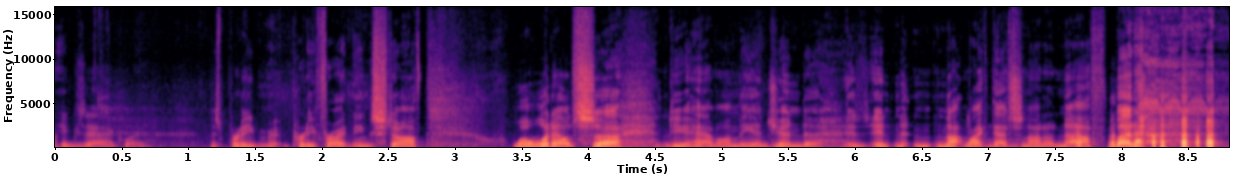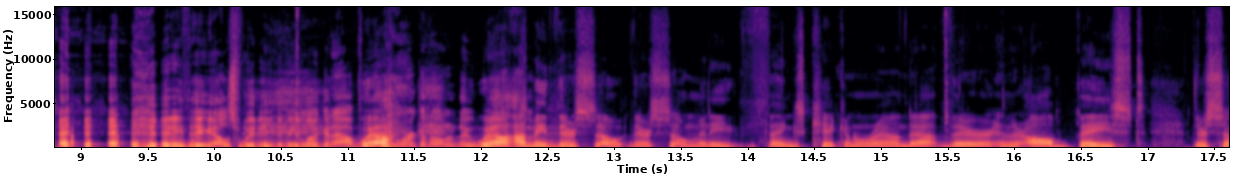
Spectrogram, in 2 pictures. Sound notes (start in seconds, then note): 7.5 both laughing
